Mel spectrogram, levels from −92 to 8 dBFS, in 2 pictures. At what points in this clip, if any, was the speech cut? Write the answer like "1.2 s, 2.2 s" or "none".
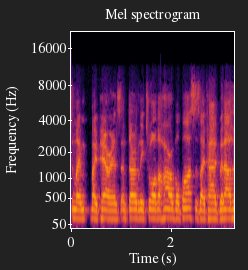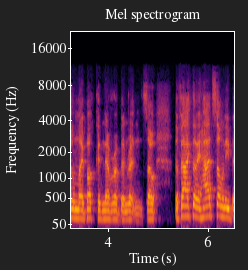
none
